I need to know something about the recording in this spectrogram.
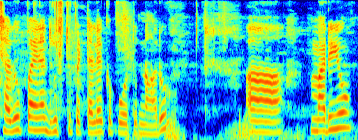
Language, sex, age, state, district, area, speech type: Telugu, female, 18-30, Telangana, Nizamabad, urban, spontaneous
